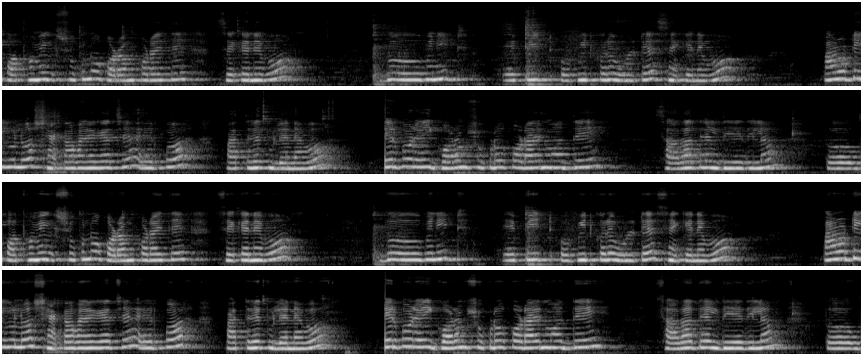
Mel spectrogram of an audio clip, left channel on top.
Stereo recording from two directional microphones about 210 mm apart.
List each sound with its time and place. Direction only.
0.0 s a woman's voice: 40° right (ahead or behind)
3.8 s a woman's voice: 45° right (ahead or behind)
5.8 s a woman's voice: 40° right (ahead or behind)
8.2 s a woman's voice: 40° right (ahead or behind)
